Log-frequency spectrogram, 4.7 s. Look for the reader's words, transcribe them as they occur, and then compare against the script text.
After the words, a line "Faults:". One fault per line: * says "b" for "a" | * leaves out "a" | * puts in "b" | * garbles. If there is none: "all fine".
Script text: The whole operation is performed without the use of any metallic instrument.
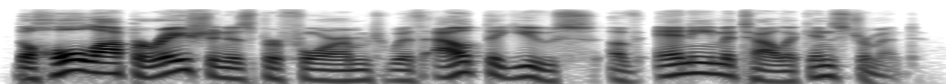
The whole operation is performed without the use of any metallic instrument.
Faults:
all fine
